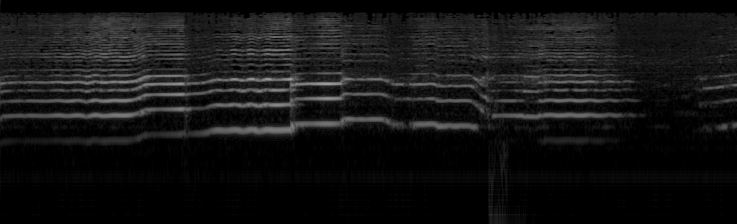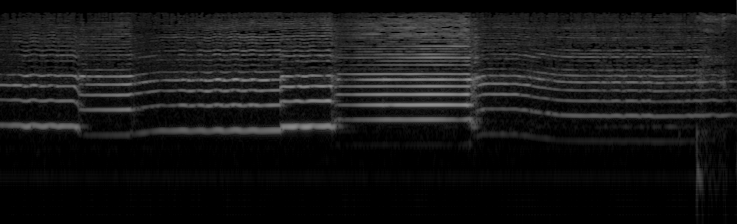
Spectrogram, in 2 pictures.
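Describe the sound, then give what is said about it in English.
A solo violin plays a slow, expressive melody up close, with sustained notes joined by sliding glissandos, a brief pause midway, and a faint steady hum underneath. “on a violin it's like it's like okay, this it. and uh, so it's another excerpt from the um, that piece”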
